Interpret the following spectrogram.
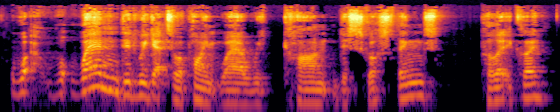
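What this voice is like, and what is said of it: Sheffield accent. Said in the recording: “I grew up in Sheffield, always lived in Sheffield ... you'd never guess with that accent”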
